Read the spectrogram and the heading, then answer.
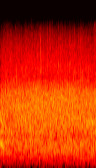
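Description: A steady wash of audience applause, many hands clapping densely at an even loudness throughout, with no voices standing out above it.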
